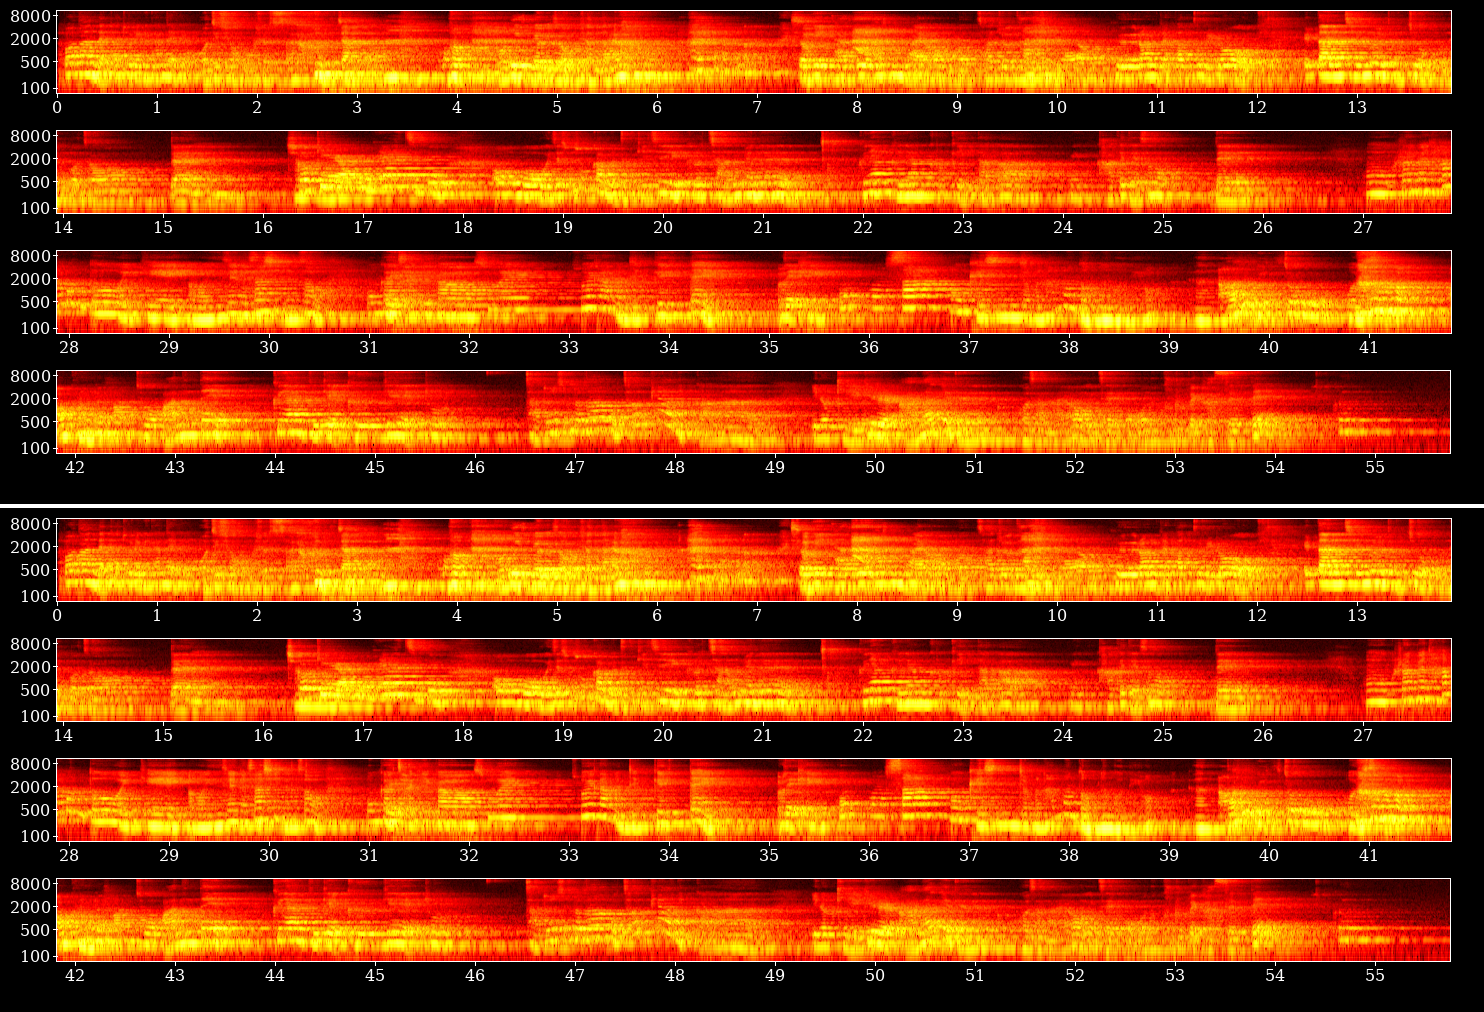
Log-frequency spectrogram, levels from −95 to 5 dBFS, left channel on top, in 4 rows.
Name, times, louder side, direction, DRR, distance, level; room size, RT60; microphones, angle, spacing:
voice 1, 0.1-3.6 3.8-6.0 6.3-14.7 15.0-15.5 16.3-21.4 22.0-23.7 24.0-25.1 25.5-25.9 31.1-31.4 35.1-35.4 39.5-41.4 41.8-43.5 44.0-45.8 46.5-48.9 49.4-51.2 51.4-53.9 54.6-54.7, equal, 5° right, -5 dB, 2.1 m, -21 dB
voice 2, 3.2-3.6 4.1-4.6 6.3-6.5 7.3-7.5 7.9-8.3 9.6-10.1 15.2-15.8 16.2-16.7 27.0-32.5 33.1-34.5 35.1-38.8 39.2-39.5 40.8-41.3 41.8-42.2, equal, 55° right, -1 dB, 1.4 m, -23 dB
17.0 x 10.5 x 4.2 m, 2.4 s
head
